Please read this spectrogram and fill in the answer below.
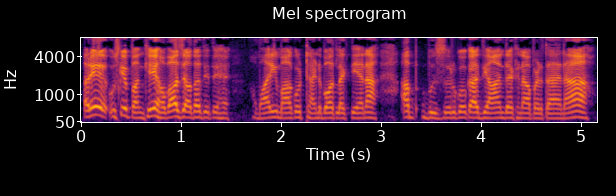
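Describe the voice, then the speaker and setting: A woman's voice: fairly low pitch, steady tone, fast, dry recording, clean studio sound, natural voice. A woman voicing a boastful young husband in a cartoon, a shameless liar who glibly justifies himself. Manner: glib, hesitates then brazenly justifies himself. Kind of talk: animated cartoon dialogue.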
